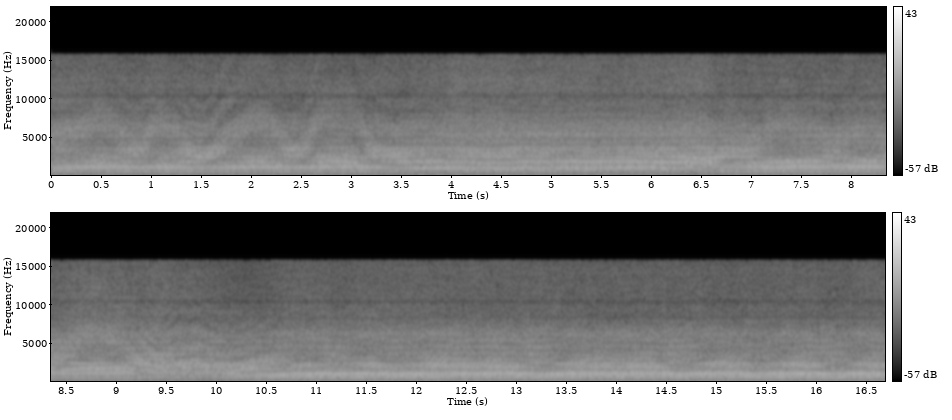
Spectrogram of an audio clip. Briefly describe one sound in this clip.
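A heat gun blows with a steady, loud whirring hiss.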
